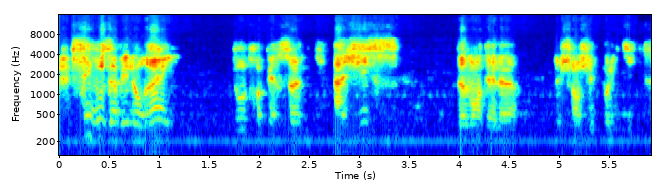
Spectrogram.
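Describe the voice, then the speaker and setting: A man speaks at a moderate pace, with long, frequent pauses and big swings in loudness. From Republic of the Congo. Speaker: think tank researcher; guest. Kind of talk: televised debate; debate commentary. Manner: halting.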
